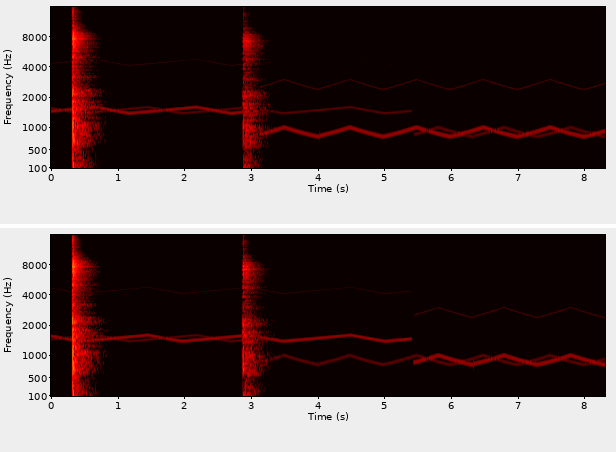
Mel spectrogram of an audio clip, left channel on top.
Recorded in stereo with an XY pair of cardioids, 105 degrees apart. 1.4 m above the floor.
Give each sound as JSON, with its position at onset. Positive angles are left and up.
{"t": 0.3, "sound": "a clap", "azimuth_deg": -25, "distance_m": 0.8}
{"t": 2.9, "sound": "a clap", "azimuth_deg": -55, "distance_m": 5.0}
